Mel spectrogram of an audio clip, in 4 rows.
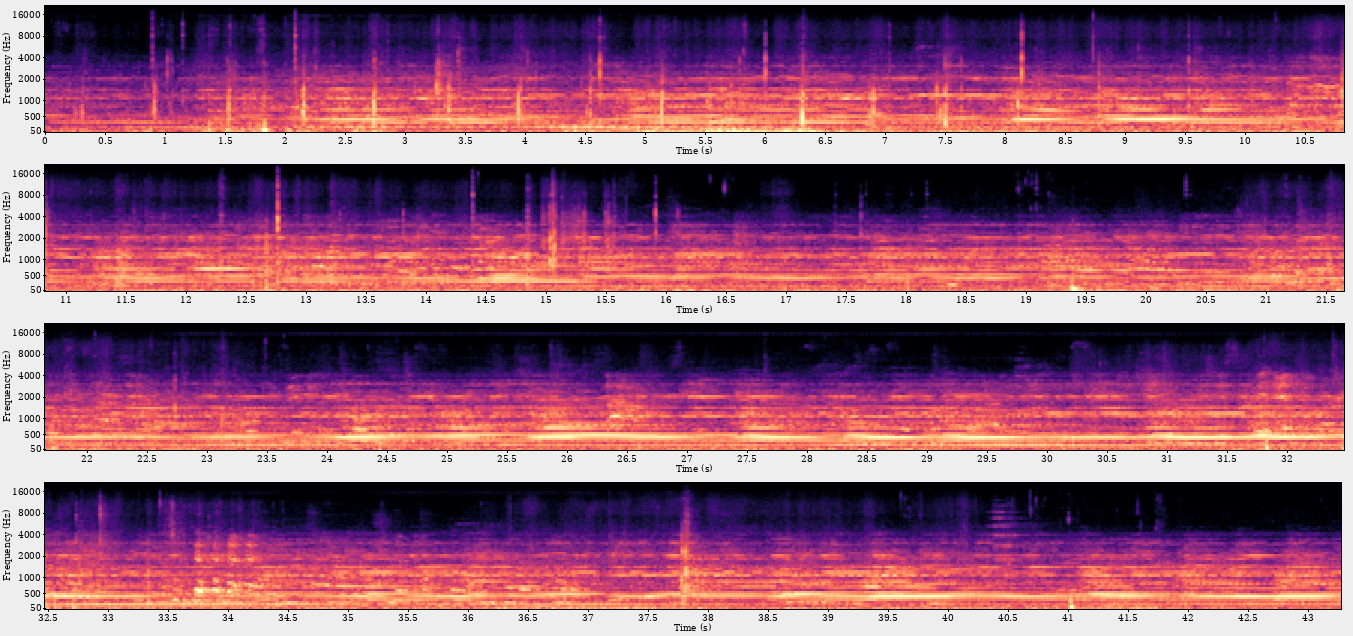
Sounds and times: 0.0s bells 43.2s

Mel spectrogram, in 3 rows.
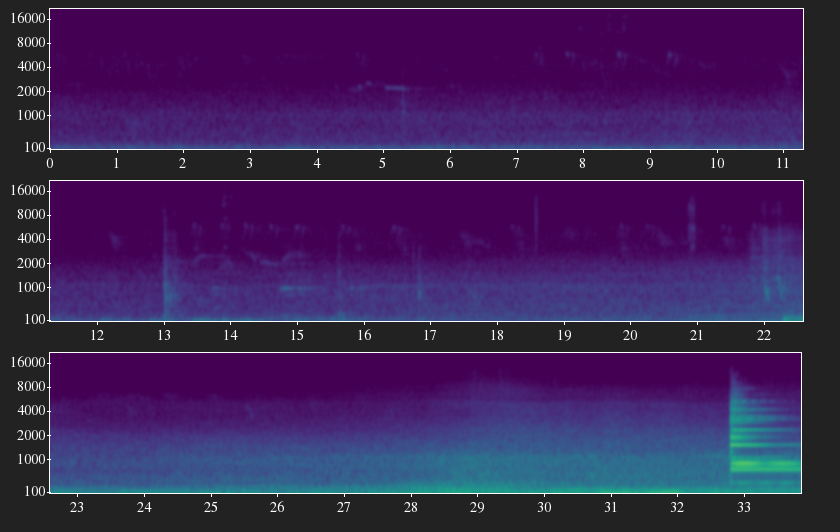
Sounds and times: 32.8s morning church bell 33.8s

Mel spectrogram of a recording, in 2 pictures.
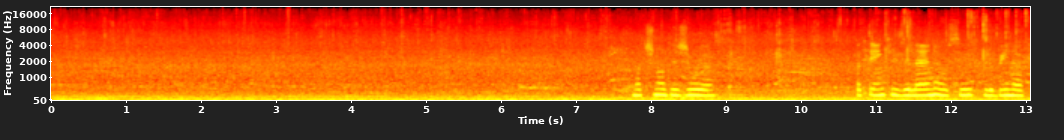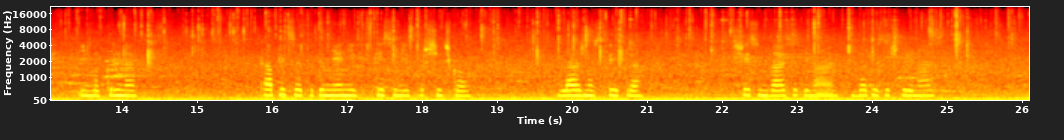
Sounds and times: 0.0s raindrops 26.0s
6.7s reading fragmented poems 26.0s

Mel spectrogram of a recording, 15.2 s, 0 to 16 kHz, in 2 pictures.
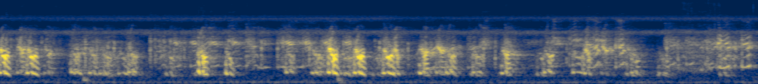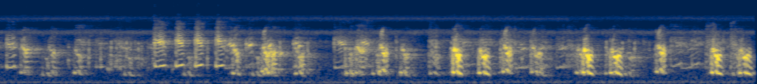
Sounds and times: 0.0s Frogs sound 15.1s

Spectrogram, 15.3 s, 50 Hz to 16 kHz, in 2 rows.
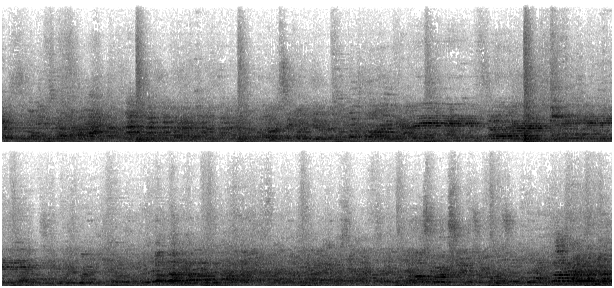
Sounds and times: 0.0s outdoor crowd 15.2s
0.6s laughter 3.2s
4.4s singing 9.1s
9.3s laughter 11.4s
14.4s laughter 15.2s

